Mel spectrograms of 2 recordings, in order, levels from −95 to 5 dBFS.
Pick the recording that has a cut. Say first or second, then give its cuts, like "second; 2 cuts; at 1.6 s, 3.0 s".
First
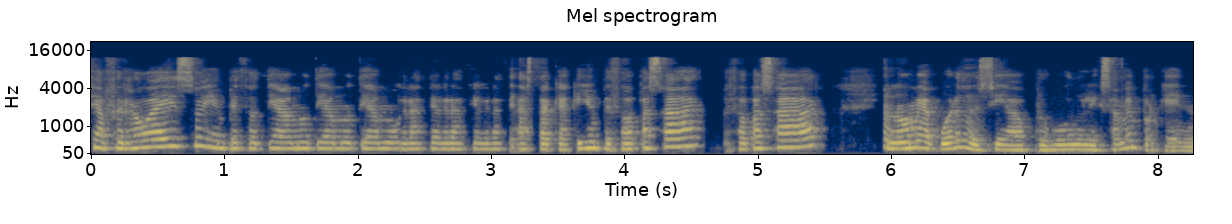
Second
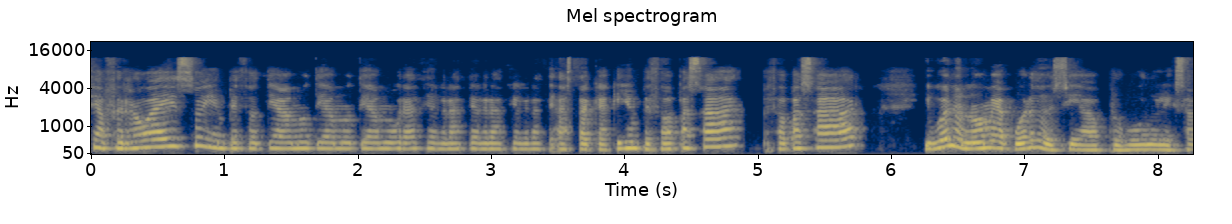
first; 2 cuts; at 2.3 s, 5.9 s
